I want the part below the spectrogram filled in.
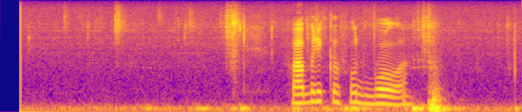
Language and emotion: Russian, neutral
